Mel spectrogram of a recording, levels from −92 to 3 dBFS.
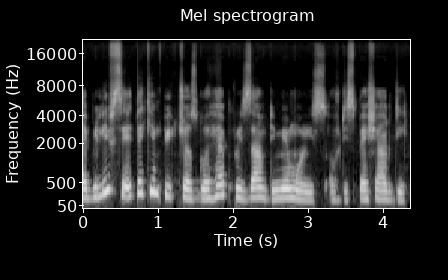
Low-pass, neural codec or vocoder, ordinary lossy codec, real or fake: none; autoencoder, 48 kHz, 128 numbers a frame, DAC-VAE, trained on Japanese speech; none; fake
